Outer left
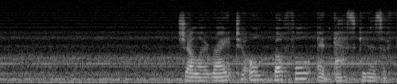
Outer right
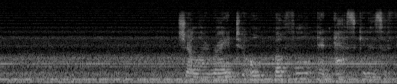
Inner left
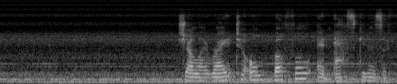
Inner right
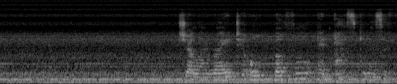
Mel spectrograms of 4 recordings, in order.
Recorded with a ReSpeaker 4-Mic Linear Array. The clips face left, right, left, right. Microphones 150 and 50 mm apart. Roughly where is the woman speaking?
Left.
